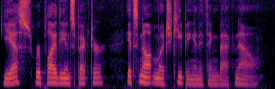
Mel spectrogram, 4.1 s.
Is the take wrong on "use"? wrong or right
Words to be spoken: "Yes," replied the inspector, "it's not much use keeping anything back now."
wrong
